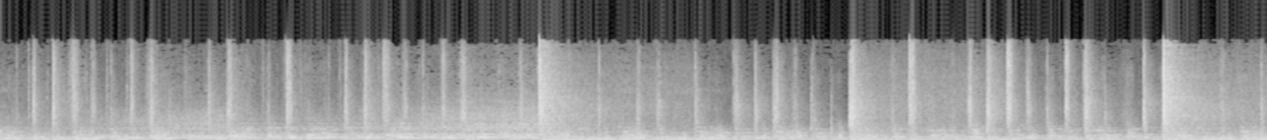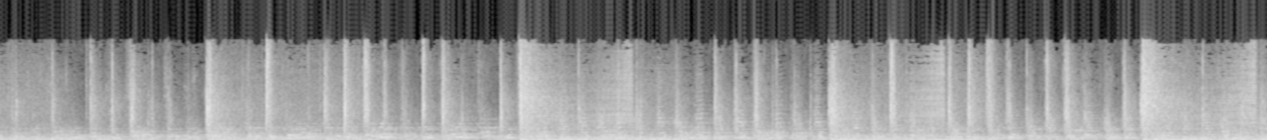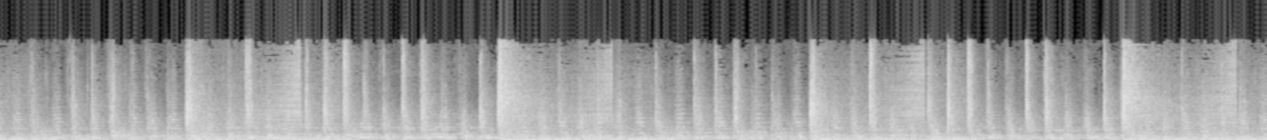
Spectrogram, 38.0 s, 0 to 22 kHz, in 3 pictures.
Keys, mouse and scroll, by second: 1.2 middle click, 1.4-3.8 typing, 1.5-1.9 scroll up 1, 1.9 alt+g, 3.3 middle click, 4.5 alt+click, 4.7 alt+middle click, 4.8 alt+click, 5.4 q, 5.5 g, 6.2 s, 7.2 scroll up 2, 7.3 s, 7.6 alt+middle click, 7.8 s, 8.4 alt+middle click, 8.8 n, 9.3 click, 11.4 middle click, 11.7 n, 11.7 middle click, 11.9 alt+g, 13.4-13.9 drag, 13.9 scroll up 2, 14.1 alt+middle click, 14.5 scroll down 5, 14.7 click, 15.0 g, 15.5 click, 15.6 middle click, 15.7 g, 16.4 g, 18.4 click, 18.6 middle click, 18.7 s, 21.7-22.0 scroll up 2, 22.0 click, 22.4 scroll down 10, 22.7-25.9 drag, 25.9 scroll down 1, 26.1 click, 26.3 g, 28.9 scroll down 3, 29.1 alt+middle click, 29.3 g, 30.5 click, 30.6 alt+middle click, 30.7 scroll up 1, 30.8 click, 31.0 g, 32.6 r, 32.9 g, 33.9 shift+click, 34.0-34.7 scroll up 1, 34.7 g, 35.7 alt+d, 35.9 r, 36.3 g, 37.1 alt+middle click, 37.3 alt+f, 37.5 middle click, 37.7 alt+d, 37.9 r.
